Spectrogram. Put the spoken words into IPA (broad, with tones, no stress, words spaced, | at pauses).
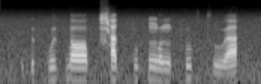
ʔɯ˨˩k̚wɯ˥˩k̚lɔː˦˥p̚t͡ɕʰa˥˩t̚ fu˦˥k̚ŋo˧npʰu˥˩k̚ tʰu˩˦a̯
